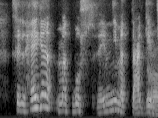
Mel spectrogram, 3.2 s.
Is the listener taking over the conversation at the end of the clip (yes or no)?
yes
